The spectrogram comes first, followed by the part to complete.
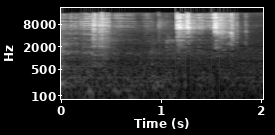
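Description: Steel wet-clutch back plates and small coil springs being handled on a wooden table: a brief metallic clink just after the start, then a longer clatter and scrape about a second in.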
